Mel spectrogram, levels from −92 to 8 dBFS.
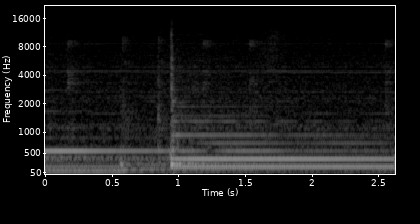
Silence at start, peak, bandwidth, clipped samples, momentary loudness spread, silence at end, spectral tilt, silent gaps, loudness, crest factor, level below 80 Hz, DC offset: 0 s; -26 dBFS; 13.5 kHz; under 0.1%; 7 LU; 0 s; -7.5 dB/octave; none; -44 LUFS; 18 dB; -76 dBFS; under 0.1%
